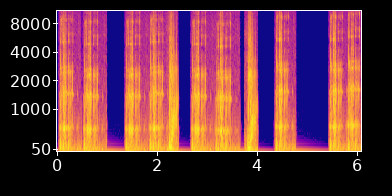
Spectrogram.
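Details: Burping track from an experimental ambient music project: a run of loud, deep, rumbling belches in quick bursts with short pauses between.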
